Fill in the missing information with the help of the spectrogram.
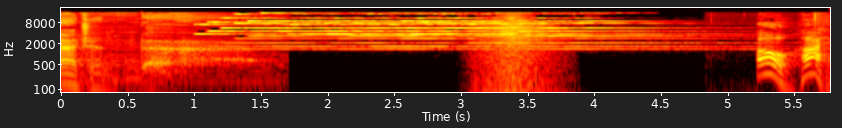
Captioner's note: fire whooshes; high pitched organ music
